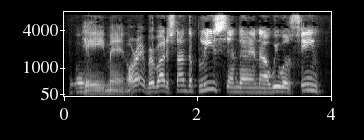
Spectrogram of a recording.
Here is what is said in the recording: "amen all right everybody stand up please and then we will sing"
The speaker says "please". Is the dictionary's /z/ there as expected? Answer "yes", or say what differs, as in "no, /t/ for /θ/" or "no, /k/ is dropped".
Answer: no, /s/ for /z/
